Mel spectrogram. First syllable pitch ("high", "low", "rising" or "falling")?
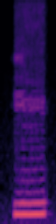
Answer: high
